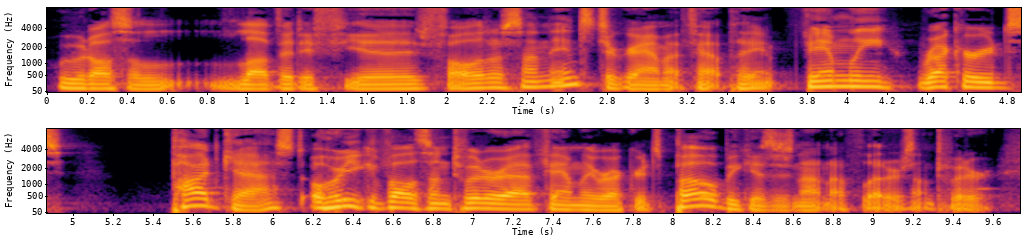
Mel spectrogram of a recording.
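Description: Gravelly-voiced man hosting a podcast. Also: mid-range voice, lively intonation, darkish tone. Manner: joking, quick to riff. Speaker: podcast host. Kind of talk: casual chat and show plugs.

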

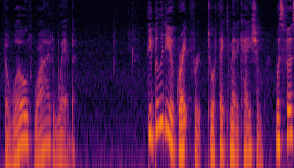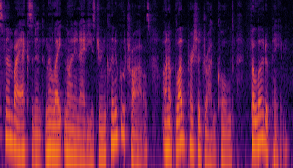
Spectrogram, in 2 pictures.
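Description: Male science narrator, medium pitch, rough husky tone, very varied melody, scripted explanatory read. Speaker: science radio presenter.

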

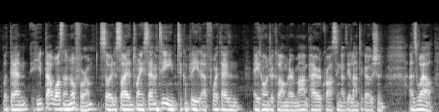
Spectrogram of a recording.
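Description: Male podcast host, mid-pitched and fairly flat in intonation, casual interviewing style. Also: brisk.

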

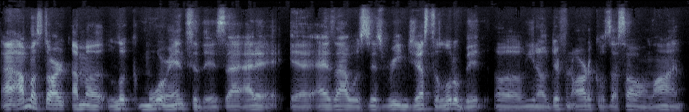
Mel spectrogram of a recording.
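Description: A man in his thirties co-hosting a podcast, talking casually and haltingly with many restarts. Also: on the low side, a little mellow. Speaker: podcast co-host. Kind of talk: casual chat.

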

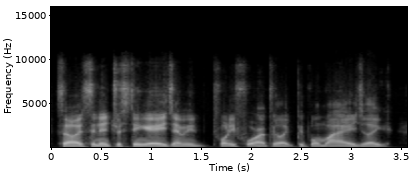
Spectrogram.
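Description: A man in his mid-twenties, a guest answering casually in a halting way with many fillers. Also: on the low side, steady tone, a bit bright, smooth, dry recording. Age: 20s. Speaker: guest musician. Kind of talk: casual conversational interview.

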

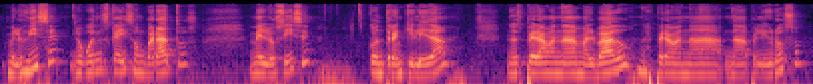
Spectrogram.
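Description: A woman's voice: fairly low pitch, animated, fairly quick, fairly bright tone. A young adult woman hosting a podcast, telling a personal story in a casual, emphatic and blunt way, swearing freely. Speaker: podcast host.

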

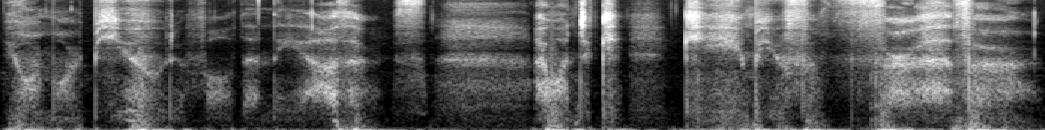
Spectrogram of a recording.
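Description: A clingy shadow ghost. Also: female voice, slow, a bit bright. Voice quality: breathy unvoiced whisper. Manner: pleading, stammering, repeating itself. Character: whispering shadow ghost of a violent husband, clingy and menacing. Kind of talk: horror story narration.

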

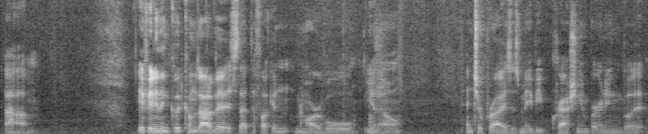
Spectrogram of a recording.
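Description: This low-pitched twenty-something man is a podcast co-host rambling casually about films, his speech packed with fillers. A little hiss or hum sits underneath the recording.

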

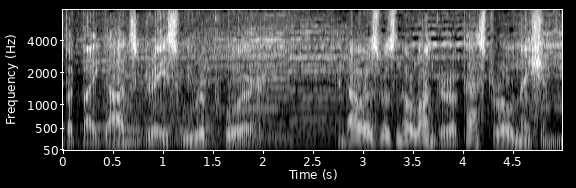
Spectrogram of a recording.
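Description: A very deep-voiced, devout husband looks back on sacred days in a solemn, measured, formal manner. The sound is a dull 1950s radio drama recording with prominent music behind him. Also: male voice, lively intonation. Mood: reflective, solemn. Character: Joseph, gentle devout husband recounting his memories.

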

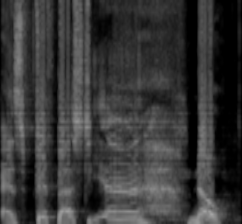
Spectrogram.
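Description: A man's voice: high voice, extremely slow, sharp tone. A man co-hosting a casual podcast, interjecting with profane banter. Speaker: podcast co-host.

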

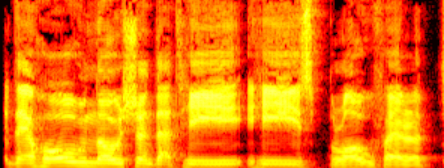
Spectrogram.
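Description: A man with a bright, crisp, clear voice co-hosts a movie podcast. He talks in measured, considered sentences and slips in dry jokes. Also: mid-range voice. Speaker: podcast co-host. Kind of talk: casual film podcast chat.

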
